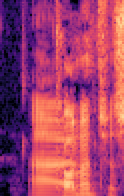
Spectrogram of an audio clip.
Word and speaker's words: Carnuntum: The Battle of Carnuntum. – Carnuntum, spot on.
